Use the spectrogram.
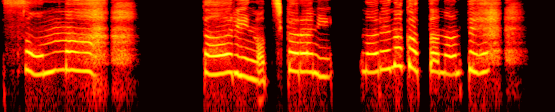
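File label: RETREAT, Japanese; girlsfrontline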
